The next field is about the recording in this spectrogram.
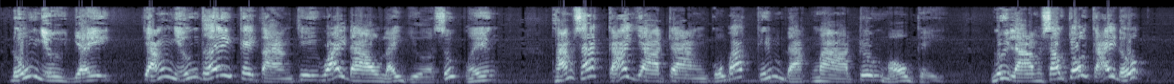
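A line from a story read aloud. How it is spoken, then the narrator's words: Booming thunderous laughter. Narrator (Vietnamese): Chí Tôn cười to hơn, giọng cười chấn động như xé tát cả màn tai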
